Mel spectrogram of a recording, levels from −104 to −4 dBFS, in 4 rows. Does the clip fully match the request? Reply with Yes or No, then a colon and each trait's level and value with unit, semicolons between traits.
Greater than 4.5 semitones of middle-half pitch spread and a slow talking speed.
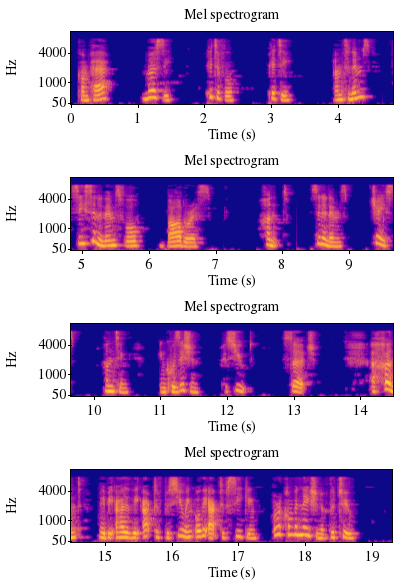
Yes: average, 5.0 semitones; slow, 110 wpm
